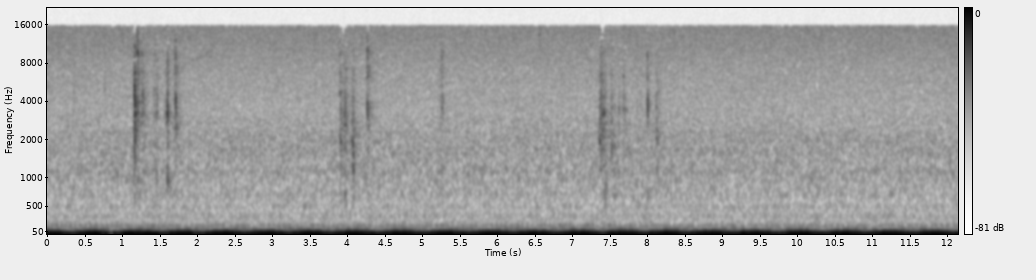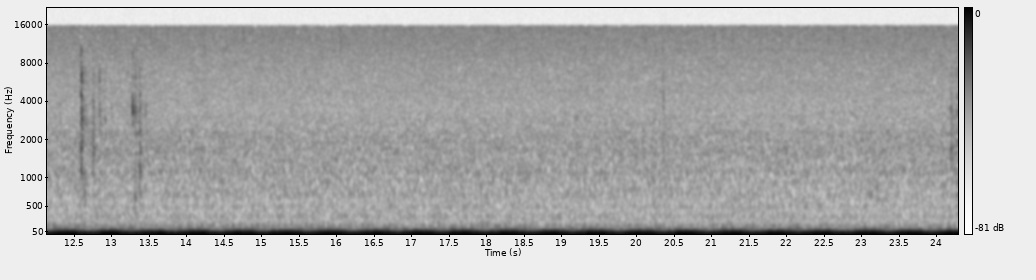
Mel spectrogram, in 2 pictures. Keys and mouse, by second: 0.9-2.2 typing, 2.9 click, 4.0 ctrl+z, 4.3 space, 4.9 click, 5.8-7.5 drag, 7.5 ctrl+z, 8.0 ctrl+d, 10.3-12.6 drag, 12.6 ctrl+z, 13.3 ctrl+d, 14.1-24.3 drag.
